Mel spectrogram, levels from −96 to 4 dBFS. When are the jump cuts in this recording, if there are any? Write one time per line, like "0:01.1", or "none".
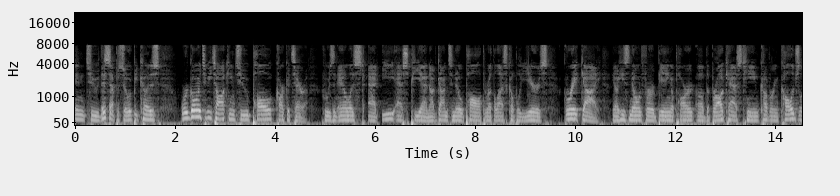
none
